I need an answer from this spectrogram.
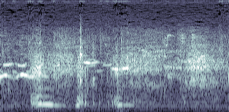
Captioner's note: groans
